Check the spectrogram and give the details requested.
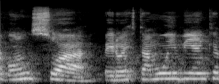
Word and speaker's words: bonsoir: Y se pronuncia bonsoir, pero está muy bien que recuerde el significado.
